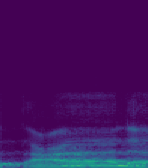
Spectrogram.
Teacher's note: تعالی میں غلطی یہ ہوتی ہے لوگ اکثر تعالی پڑھتے ہیں، تعالی یہ غلط ہے، تعالی عین اور لام دونوں کو برابر لمبا کرنا ہے، دو دو حرکات، عین کو وسط حلق سے ادا کرنا ہے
